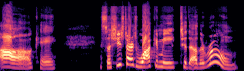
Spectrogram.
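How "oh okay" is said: put-on crestfallen, disappointed tone. Retelling own past reply, imitating own crestfallen reply.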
